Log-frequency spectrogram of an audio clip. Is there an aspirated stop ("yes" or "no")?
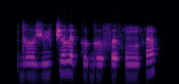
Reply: no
